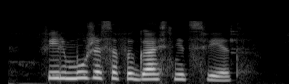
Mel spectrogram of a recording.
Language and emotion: Russian, neutral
